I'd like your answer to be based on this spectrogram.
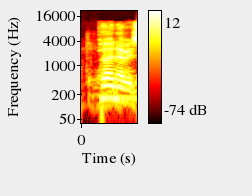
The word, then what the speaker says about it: Pernod: Perno, sorry, it's P-E-R-N-O-D. It's got a silent D.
